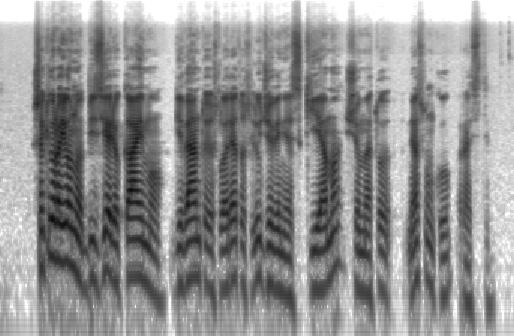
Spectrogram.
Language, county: Lithuanian, Klaipėda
